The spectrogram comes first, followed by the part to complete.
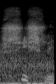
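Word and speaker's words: Şişli: mega górzysty Za mną widać Park i dzielnicę sisli tak to się wymawia taka dość bogata luksusowa dzielnica w Stambule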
